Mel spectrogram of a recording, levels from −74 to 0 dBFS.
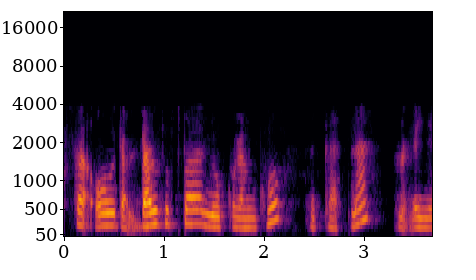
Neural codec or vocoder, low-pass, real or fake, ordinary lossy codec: codec, 24 kHz, 3 kbps, HILCodec; 7.2 kHz; fake; AAC, 16 kbps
